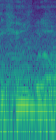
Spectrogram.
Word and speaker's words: Hublot: And it says Hublot on it. That's how you spell it. It says Hublot. Mm-hmm. You don't say the T.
